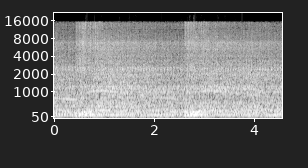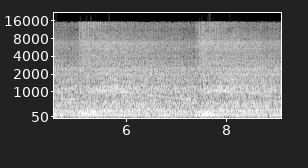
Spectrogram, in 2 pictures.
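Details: Honda gas-powered AEC welder generator, electric fuel pump on factory wiring and hoses clamped with no leaks: engine rises and sags about every 2.5 seconds. Fuel-starvation surging; the fuel shutoff was rated for natural gas, not gasoline, and was replaced.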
